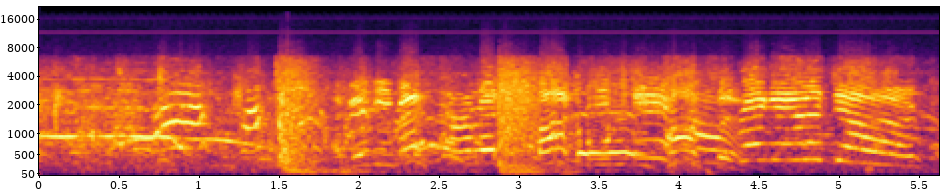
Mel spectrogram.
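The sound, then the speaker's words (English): Shotgun salute fired at a wedding in West Virginia: two sharp loud blasts stand out against continuous voices and shouting that carry through the whole clip. “with a gun salute.”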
